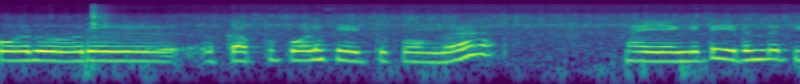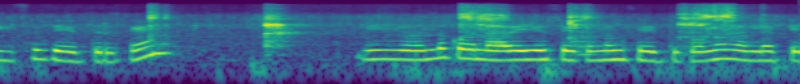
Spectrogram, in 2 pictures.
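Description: Steel spoon stirring and scraping vegetable masala around an iron kadai: strokes of a wavering, squealing scrape over the sizzle of frying. There are short pauses in the stirring about two and a half seconds and five seconds in.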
